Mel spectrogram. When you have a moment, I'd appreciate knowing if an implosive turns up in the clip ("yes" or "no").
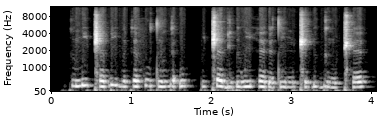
yes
